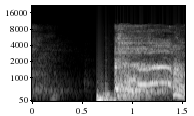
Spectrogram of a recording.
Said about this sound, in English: I have to cough.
